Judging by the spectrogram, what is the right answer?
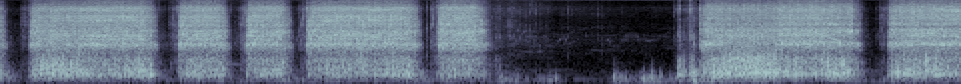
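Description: Power drill with a stepped cone bit boring out a hole in a camper van's roof panel, the trigger worked in a string of short bursts with a pause of about a second in the middle.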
